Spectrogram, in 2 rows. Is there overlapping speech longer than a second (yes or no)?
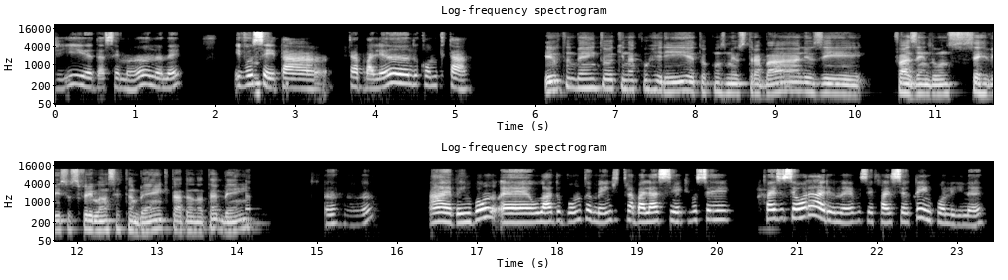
no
